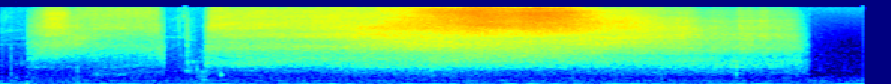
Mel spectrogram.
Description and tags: An eraser sliding across the chalk tray.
